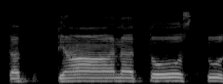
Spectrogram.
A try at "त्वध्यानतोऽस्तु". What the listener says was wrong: सिर्फ यहाँ पर शंभवाख्य में शकार का उच्चारण थोड़ा स्पष्ट चाहिए और त्वध्यान है, तध्यान नहीं है यहाँ पर, त्वध्यान है। तो वो दो चीजें आप जरा ध्यान करके उच्चारण कीजिएगा।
